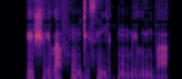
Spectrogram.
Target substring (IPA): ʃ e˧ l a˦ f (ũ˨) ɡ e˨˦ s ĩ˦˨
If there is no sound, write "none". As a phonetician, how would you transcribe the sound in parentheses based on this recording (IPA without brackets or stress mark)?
ũ˦˨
